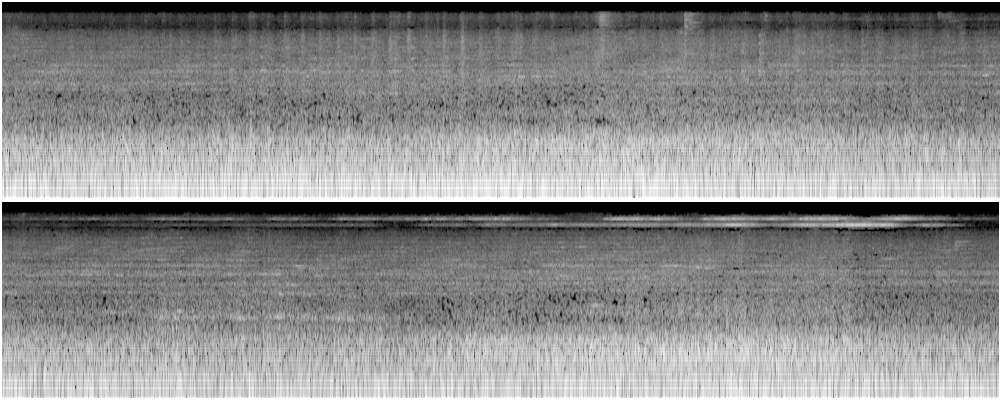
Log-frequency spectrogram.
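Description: Freight cars of a long train rolling past: a steady rumble of steel wheels on rail, with a faint high-pitched whine near the end.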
